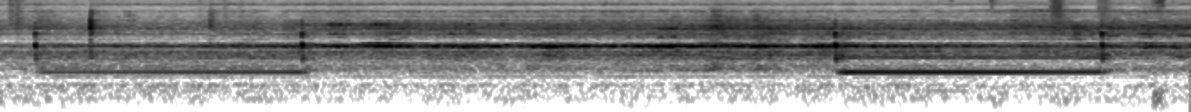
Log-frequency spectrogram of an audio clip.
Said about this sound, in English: And this is the business right here. Sweet Angel Child Care in Minneapolis, Minnesota. Now, listen to where this phone number goes to when you call this child care center.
